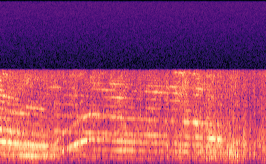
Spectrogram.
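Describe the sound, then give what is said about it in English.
An ambulance siren wails by, its tone sweeping upward and then holding steady, loud throughout, with a low rumble of traffic underneath. “And I'm sorry, guys, I've got an ambulance passing me. You're going to hear that shortly.”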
